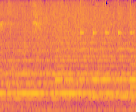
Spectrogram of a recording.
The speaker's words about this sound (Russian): подошел моросящий дождик. Он охлаждал мое лицо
